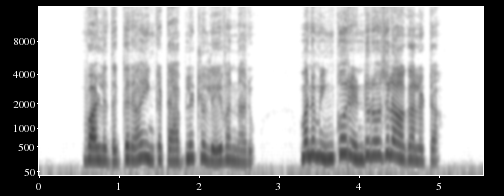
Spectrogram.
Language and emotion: Telugu, sad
